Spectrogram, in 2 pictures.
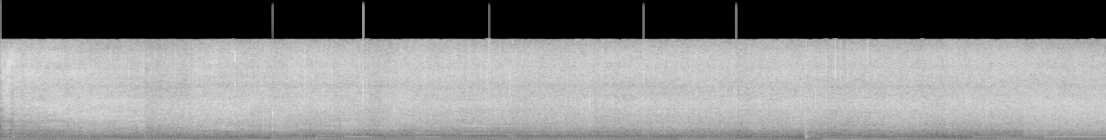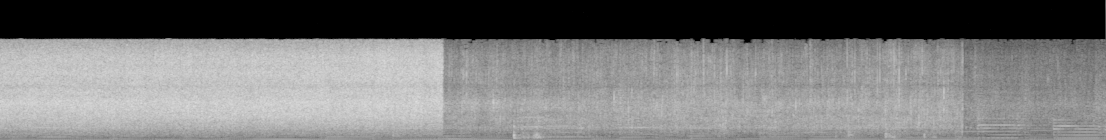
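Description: Marinated bulgogi beef hits a hot oiled frying pan and sizzles loudly as it is stirred, while its marinade cooks off. About twelve seconds in the sizzle drops to a softer, steady frying, with a few sharp clicks near the end. Background music plays underneath.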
